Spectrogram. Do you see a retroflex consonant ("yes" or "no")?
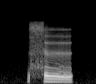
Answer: no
